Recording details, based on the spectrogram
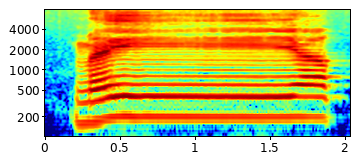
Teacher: jangan terlalu neken, setengah tekanannya tapi didengungkan.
